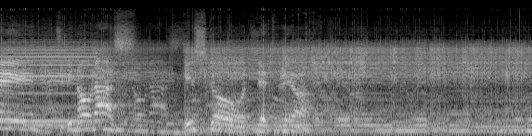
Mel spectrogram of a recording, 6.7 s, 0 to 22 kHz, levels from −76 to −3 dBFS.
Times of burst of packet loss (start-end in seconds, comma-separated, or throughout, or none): none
